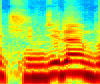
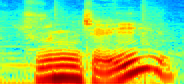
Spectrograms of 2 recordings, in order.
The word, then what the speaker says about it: JUUN.J: 스펠링 보면 아시겠지만 그 브랜드를 처음 읽을 때 준지라고 읽기는 쉽지 않죠. 준제이?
